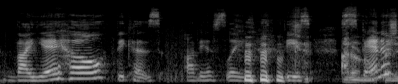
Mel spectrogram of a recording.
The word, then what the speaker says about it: Vallejo: So this pair was from Vallejo, or maybe it's Vallejo, because obviously these Spanish names have tripped me up before. And I think technically it should be pronounced Vallejo, but Vallejo is how I've been hearing it.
